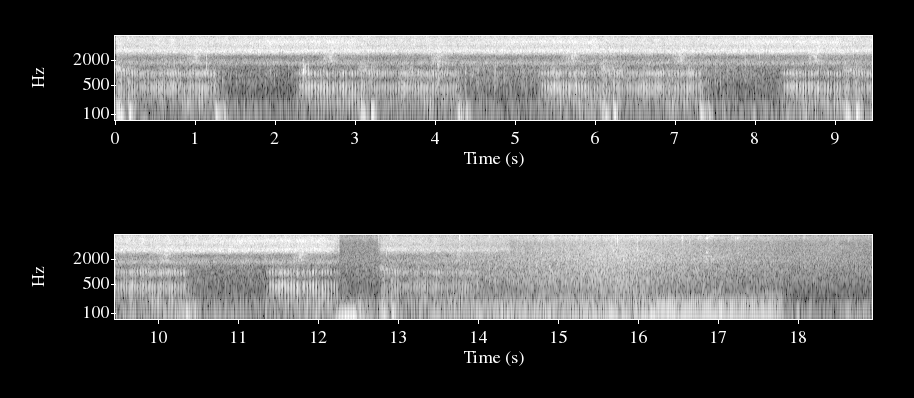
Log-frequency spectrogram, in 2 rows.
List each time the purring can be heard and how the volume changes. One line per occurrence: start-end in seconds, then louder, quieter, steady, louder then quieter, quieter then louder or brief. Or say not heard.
0.0-14.4 steady.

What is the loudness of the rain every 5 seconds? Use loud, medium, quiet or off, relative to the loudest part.
medium, medium, medium, loud.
